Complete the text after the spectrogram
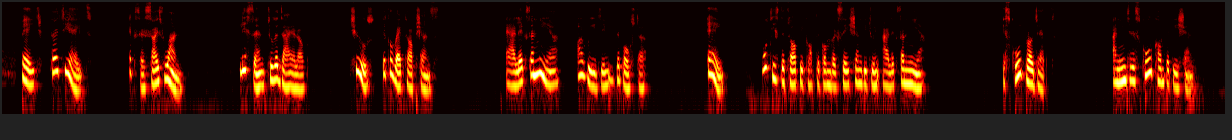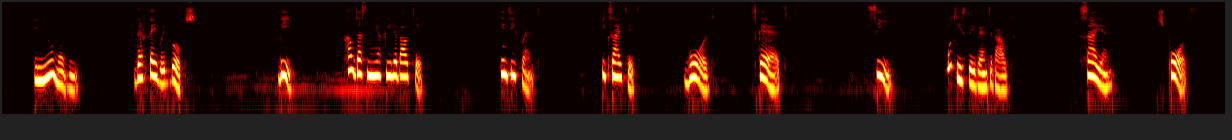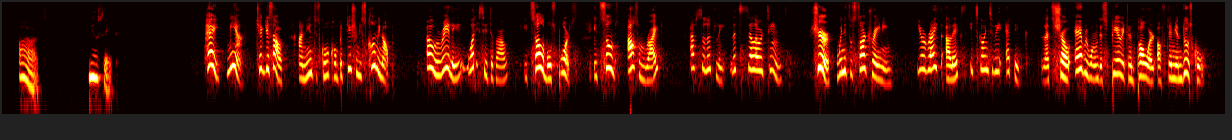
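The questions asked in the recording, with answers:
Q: What is the topic of the conversation between Alex and Mia?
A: An inter-school competition

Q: How does Mia feel about it?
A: Excited

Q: What is the event about?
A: Sports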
